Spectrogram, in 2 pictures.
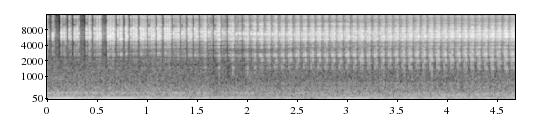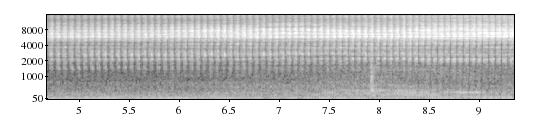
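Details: Loud grasshoppers with a high, rapidly pulsed rasp, starting softer after a few clicks and swelling steadily louder over nine seconds.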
